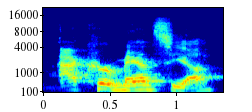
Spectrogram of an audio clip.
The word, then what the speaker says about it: Akkermansia: Notably, a microbiome called, and I won't even butcher it with dyslexia, but it's Akkermansia, I think that's the pronunciation, which is associated with obesity and diabetes, virtually disappeared.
